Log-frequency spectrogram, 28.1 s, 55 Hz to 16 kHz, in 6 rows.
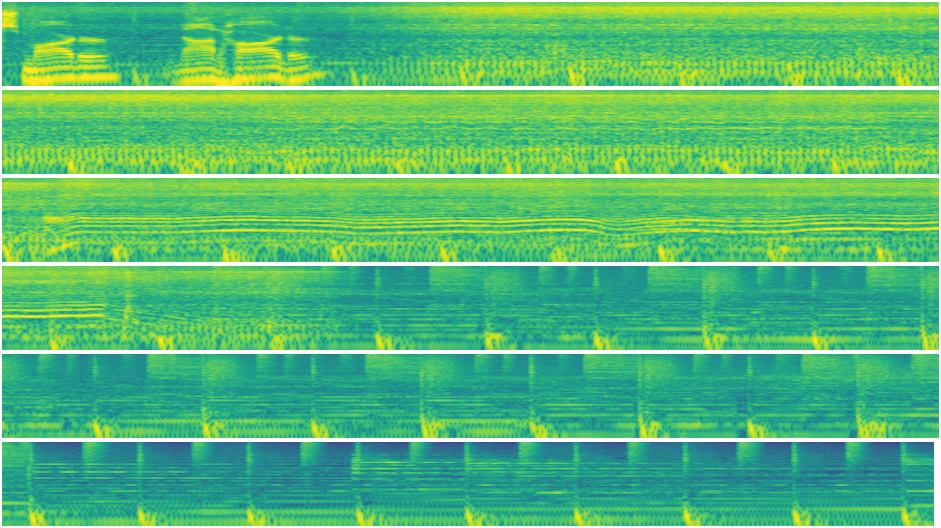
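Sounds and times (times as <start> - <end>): saw whining through log: 1.6 - 16.0
firewood processor clattering: 1.8 - 15.8.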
